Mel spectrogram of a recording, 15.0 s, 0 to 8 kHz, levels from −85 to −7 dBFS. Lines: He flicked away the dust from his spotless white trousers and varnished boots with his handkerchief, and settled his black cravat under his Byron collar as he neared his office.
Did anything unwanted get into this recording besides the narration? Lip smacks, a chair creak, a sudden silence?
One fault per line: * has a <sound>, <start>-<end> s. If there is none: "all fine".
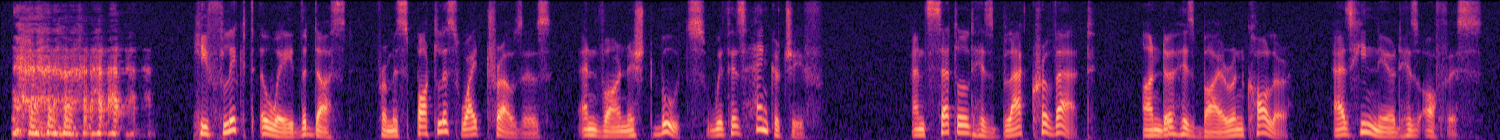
* has a laugh, 0.1-1.6 s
